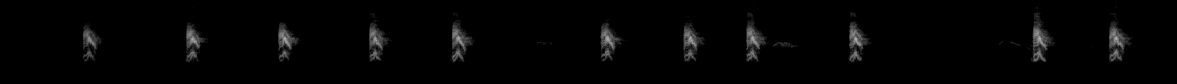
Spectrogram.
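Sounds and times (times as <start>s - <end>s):
house sparrow Passer domesticus chirping: 0.8s - 1.2s, 1.8s - 8.8s, 10.0s - 11.4s.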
